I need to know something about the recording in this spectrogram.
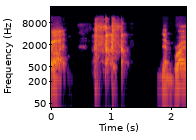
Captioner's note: laughs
